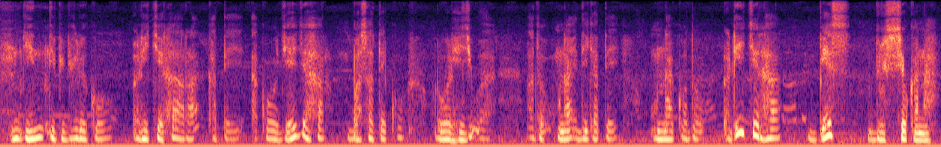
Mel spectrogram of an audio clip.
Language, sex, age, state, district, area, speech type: Santali, male, 45-60, Odisha, Mayurbhanj, rural, spontaneous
